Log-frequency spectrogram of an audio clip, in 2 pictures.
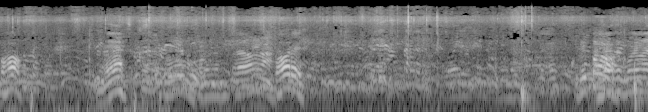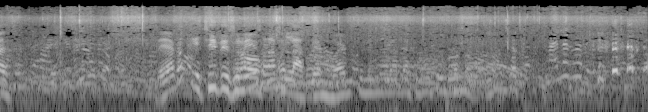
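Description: Young men talk outdoors nearby.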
